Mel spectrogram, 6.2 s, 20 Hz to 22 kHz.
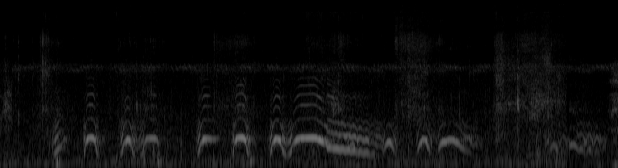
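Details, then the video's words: Wild pair of barred owls still calling back and forth at 9 in the morning, sorting out territory and keeping in touch as mates, heard from a quarter mile away. Rounded, arching hoots repeat rapidly, one ending in a long descending slur, over faint background hiss. "I'm a quarter mile away and those barred owls are still going at it."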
